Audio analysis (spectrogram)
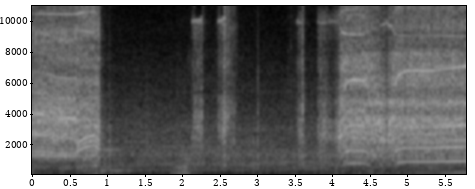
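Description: A Milwaukee drill with a bit attachment whirs loudly in two bursts, revving up and winding down, with brief mechanical clicks in the quieter gap between, used in a bathroom under renovation.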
